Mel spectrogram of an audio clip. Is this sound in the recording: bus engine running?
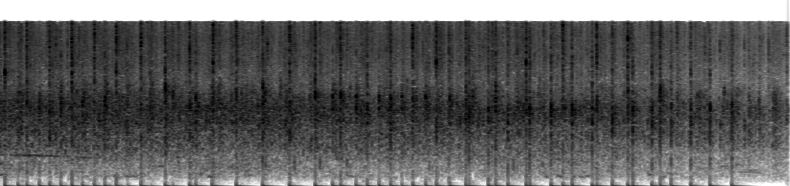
no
